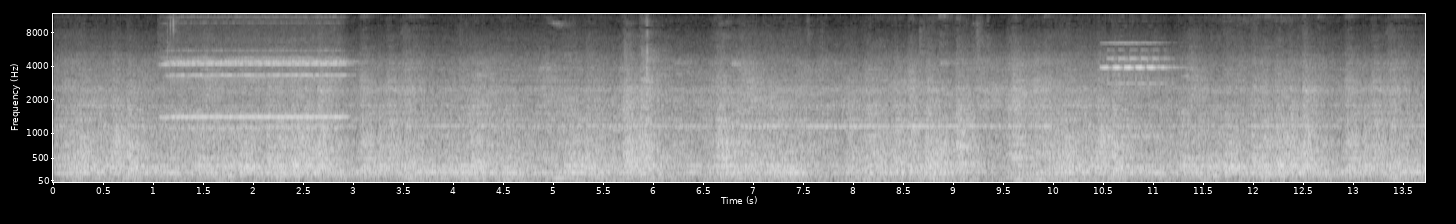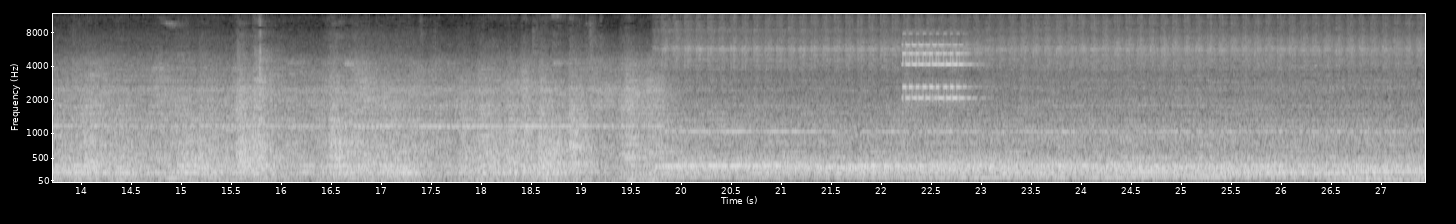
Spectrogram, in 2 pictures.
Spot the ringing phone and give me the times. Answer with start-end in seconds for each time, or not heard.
1.1-3.0, 10.3-11.2, 22.2-22.9.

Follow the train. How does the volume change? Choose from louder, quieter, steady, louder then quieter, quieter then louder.
steady.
